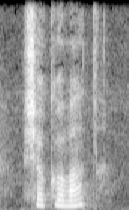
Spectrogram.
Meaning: to shock
- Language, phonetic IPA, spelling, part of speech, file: Czech, [ˈʃokovat], šokovat, verb, Cs-šokovat.ogg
